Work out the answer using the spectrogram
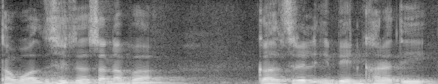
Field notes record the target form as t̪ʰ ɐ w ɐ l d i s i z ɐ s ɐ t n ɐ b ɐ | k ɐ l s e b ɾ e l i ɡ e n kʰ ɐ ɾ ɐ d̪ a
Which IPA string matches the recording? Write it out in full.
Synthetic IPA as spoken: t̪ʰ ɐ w a l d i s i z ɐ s ɐ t n ɐ b ɐ | k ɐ l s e ɾ e l i b e n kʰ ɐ ɾ ɐ d̪ i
